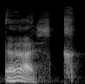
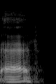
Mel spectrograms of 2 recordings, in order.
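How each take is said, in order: First: The word is said like 'ask'. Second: The word is said like 'ax'. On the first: This is the way the speaker was taught. The speaker calls it right. "It's ask" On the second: This was the speaker's earlier way of saying it. The speaker calls it wrong. "I used to say at"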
